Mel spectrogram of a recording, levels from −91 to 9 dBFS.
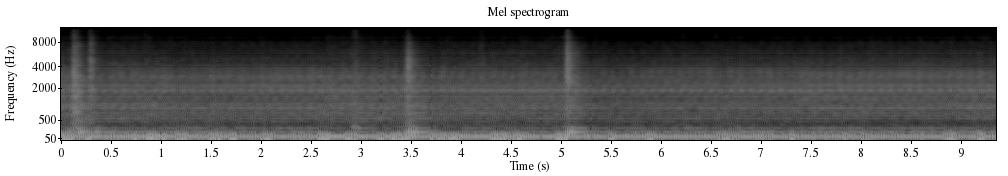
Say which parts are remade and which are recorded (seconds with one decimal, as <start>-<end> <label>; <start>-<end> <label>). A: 0.0-9.4 remade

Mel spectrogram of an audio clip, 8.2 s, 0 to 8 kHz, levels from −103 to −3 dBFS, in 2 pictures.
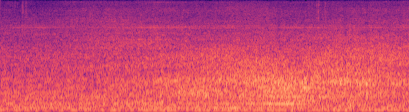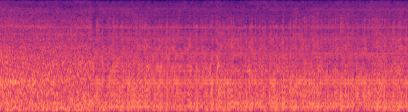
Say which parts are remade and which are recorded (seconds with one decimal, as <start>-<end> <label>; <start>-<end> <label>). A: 0.0-5.0 recorded; 5.0-8.2 remade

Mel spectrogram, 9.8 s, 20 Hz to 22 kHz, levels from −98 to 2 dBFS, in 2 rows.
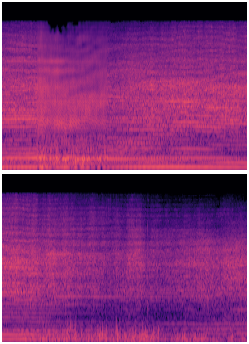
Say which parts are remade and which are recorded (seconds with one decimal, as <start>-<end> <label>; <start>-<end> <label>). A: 0.0-0.7 recorded; 0.7-2.1 remade; 2.1-9.8 recorded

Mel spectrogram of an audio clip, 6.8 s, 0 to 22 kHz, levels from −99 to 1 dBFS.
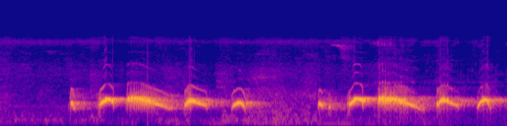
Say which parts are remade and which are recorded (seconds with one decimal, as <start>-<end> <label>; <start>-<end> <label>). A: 0.0-5.0 recorded; 5.0-6.8 remade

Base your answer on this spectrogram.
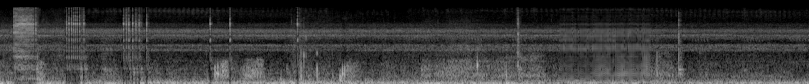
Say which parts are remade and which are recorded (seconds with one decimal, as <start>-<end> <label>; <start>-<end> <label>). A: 0.0-5.6 recorded; 5.6-6.5 remade; 6.5-8.1 recorded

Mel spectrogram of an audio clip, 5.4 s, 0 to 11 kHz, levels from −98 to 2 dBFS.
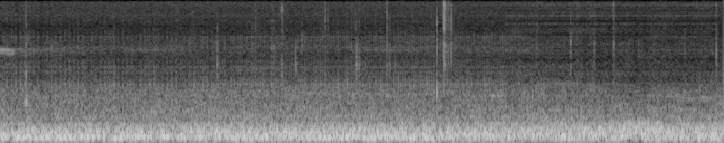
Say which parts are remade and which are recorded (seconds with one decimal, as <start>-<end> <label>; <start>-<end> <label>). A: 0.0-3.8 recorded; 3.8-5.4 remade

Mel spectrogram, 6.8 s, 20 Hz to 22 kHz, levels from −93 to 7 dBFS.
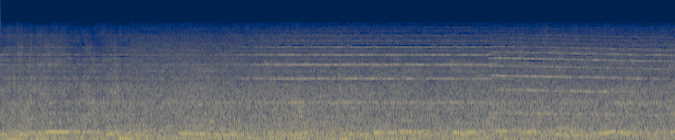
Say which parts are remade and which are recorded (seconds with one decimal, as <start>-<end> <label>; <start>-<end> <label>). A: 0.0-1.3 remade; 1.3-6.8 recorded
